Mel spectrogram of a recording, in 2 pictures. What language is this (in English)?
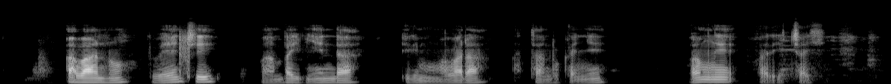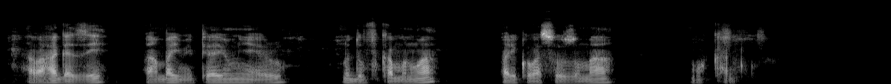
Kinyarwanda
